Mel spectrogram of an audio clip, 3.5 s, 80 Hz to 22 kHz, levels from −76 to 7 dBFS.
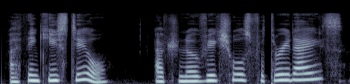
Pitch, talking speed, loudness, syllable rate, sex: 250 Hz, 170 wpm, -15 LUFS, 4.2 syllables/s, female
